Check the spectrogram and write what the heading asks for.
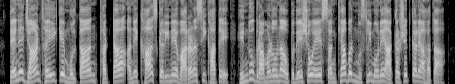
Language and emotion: Gujarati, neutral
